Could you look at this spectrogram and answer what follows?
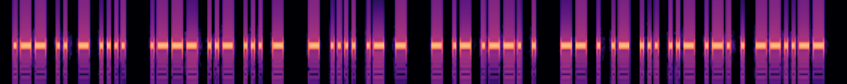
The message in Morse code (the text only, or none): WITH JUST THAT TAPE MEASURE,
